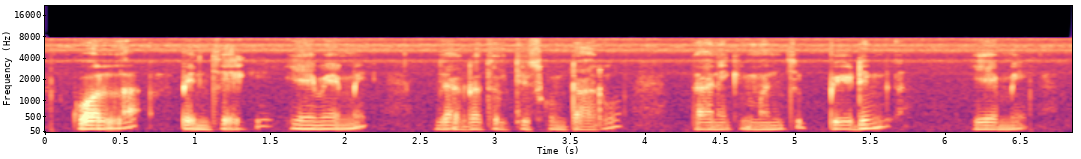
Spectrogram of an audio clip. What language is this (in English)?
Telugu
